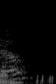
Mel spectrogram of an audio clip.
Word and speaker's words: Gadot: She doesn't Gahat have to Gadot. be. Oh, I don't know how to say her name. I wish I did because then I Gal would be. Gadot?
